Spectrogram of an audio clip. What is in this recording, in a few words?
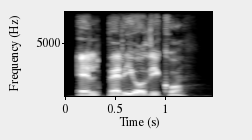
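newspaper, Spanish, male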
